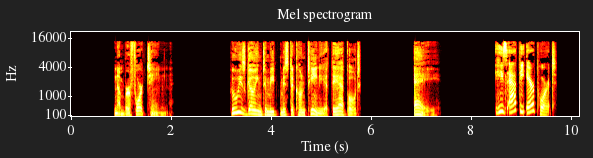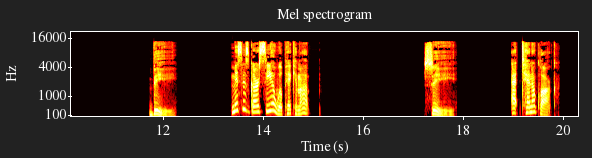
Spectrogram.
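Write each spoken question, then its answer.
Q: Who is going to meet Mr. Contini at the airport?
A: B: Mrs. Garcia will pick him up.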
